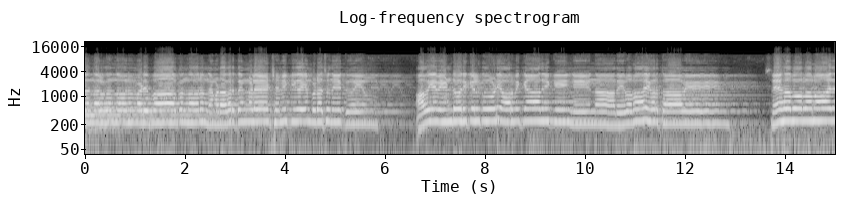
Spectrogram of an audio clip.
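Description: Syriac liturgical chant: a single voice sings long melodic phrases held mostly on one reciting tone, with ornamented turns. A short break about six and a half seconds in divides it into two phrases.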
